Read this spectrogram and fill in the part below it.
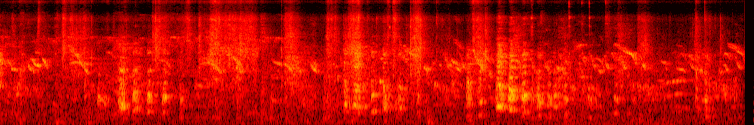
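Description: Chickens clucking steadily at close range, with overlapping calls and short squawks from several birds in a farmyard coop, a busy rhythmic chatter running throughout with no talking.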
